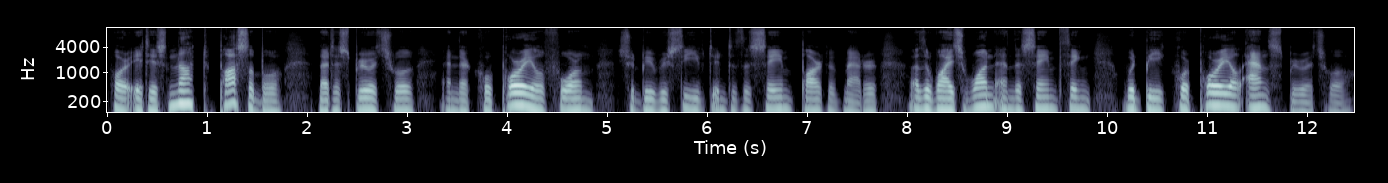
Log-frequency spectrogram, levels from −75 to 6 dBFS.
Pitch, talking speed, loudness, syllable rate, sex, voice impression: 120 Hz, 155 wpm, -21 LUFS, 4.6 syllables/s, male, very masculine, very adult-like, old, very thick, tensed, powerful, slightly dark, soft, muffled, slightly fluent, slightly cool, very intellectual, sincere, slightly calm, friendly, slightly reassuring, unique, slightly elegant, slightly wild, slightly sweet, lively, very kind, slightly intense, modest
